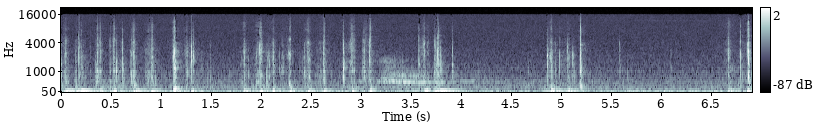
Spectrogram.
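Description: A full-size black plastic mechanical keyboard with blue backlight, held upright in front of the recorder, is typed on with fingertips the whole time. Slow, irregular key clicks ring out sharp and brief over a low steady hum, with a short soft whine in the middle.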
